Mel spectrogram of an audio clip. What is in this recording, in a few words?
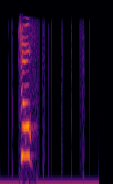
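"zuk1", Cantonese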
